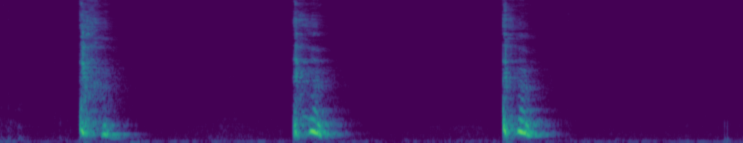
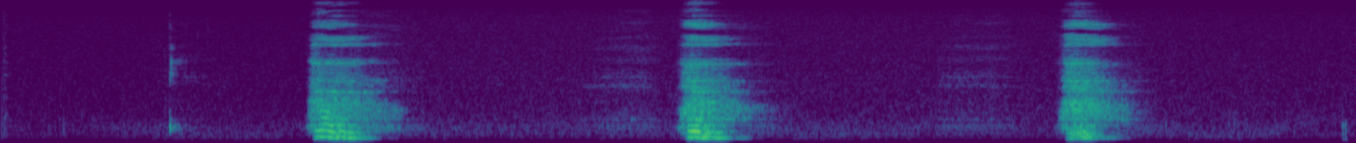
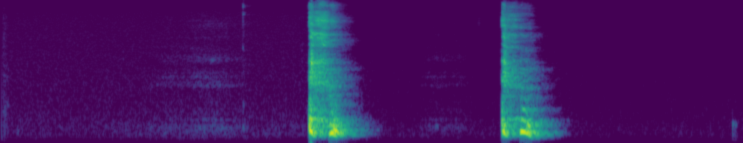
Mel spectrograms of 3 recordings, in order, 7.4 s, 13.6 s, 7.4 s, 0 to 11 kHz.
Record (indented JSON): {
  "three_cough_length": "7.4 s",
  "three_cough_amplitude": 2920,
  "three_cough_signal_mean_std_ratio": 0.26,
  "exhalation_length": "13.6 s",
  "exhalation_amplitude": 4957,
  "exhalation_signal_mean_std_ratio": 0.3,
  "cough_length": "7.4 s",
  "cough_amplitude": 29203,
  "cough_signal_mean_std_ratio": 0.21,
  "survey_phase": "alpha (2021-03-01 to 2021-08-12)",
  "age": "65+",
  "gender": "Female",
  "wearing_mask": "No",
  "symptom_none": true,
  "symptom_onset": "2 days",
  "smoker_status": "Ex-smoker",
  "respiratory_condition_asthma": false,
  "respiratory_condition_other": false,
  "recruitment_source": "REACT",
  "submission_delay": "1 day",
  "covid_test_result": "Negative",
  "covid_test_method": "RT-qPCR"
}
